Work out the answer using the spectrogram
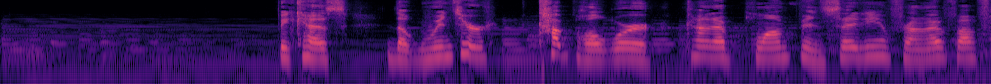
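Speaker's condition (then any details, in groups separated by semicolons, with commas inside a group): Ataxia; speaking problems for last couple of years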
